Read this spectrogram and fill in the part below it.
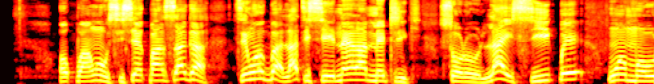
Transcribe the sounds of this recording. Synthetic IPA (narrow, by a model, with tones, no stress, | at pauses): ɔ˨k͡pɔ˨a˨w̃ɔ̃˧o˨si˨ʃɛ˦k͡pa˧n̩˦sa˦ɡa˦˨ | ti˨˦w̃ɔ̃˦ɡ͡ba˦˨la˨˦ti˧ʃe˧nã˦ɾa˦mɛ̃˧tɾi˨k | sɔ˨ɾɔ˨la˦i˦˨si˨˦k͡pe˦ | w̃ɔ̃˦mɔ̃˧o˧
